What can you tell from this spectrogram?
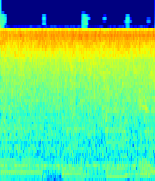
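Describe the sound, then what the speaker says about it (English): Curry chicken sizzling in a cast iron Dutch oven while it is stirred, giving a steady, close frying hiss with no talk over it. "Go ahead and just keep stirring this."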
